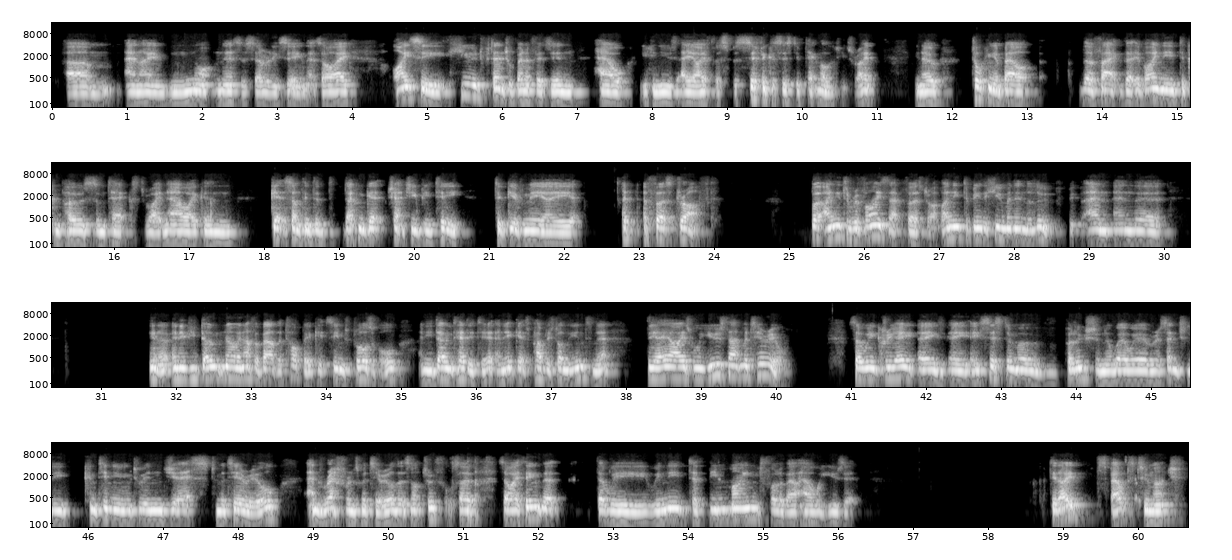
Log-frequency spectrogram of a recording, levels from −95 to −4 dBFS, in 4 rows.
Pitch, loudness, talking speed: 140 Hz, -19 LUFS, 155 wpm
